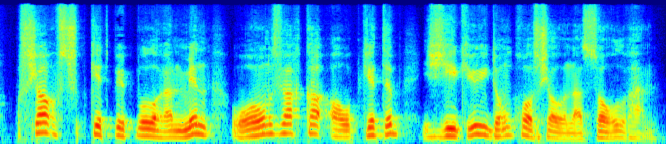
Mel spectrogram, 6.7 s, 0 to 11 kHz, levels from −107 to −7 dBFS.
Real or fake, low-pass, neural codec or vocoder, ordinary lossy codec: fake; 9.9 kHz; codec, 16 kHz in and 24 kHz out, 0.6 kbps, FocalCodec, streaming, 2048 codes; MP3, 64 kbps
